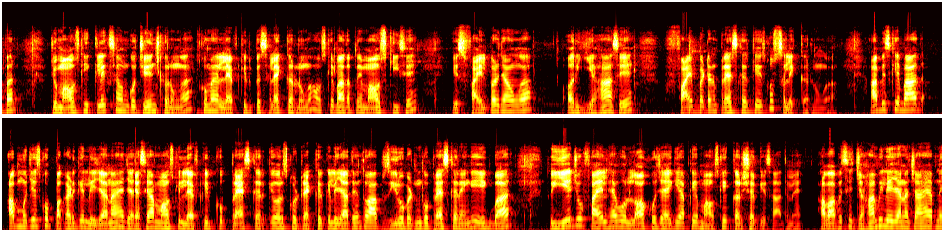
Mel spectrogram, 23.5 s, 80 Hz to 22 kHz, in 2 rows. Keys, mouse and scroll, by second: 16.3 KP_0.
